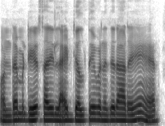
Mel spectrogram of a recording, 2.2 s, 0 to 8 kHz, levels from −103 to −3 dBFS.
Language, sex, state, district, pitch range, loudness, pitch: Hindi, male, Jharkhand, Garhwa, 140-150 Hz, -15 LUFS, 145 Hz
